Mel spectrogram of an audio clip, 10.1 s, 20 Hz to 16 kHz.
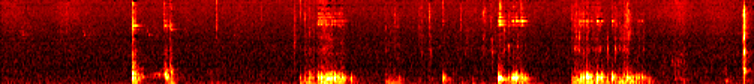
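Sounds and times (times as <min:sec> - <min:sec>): funnel clinking in glass pitcher: 0:06.6 - 0:08.6.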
